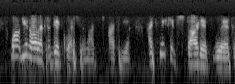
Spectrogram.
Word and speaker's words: Arthia: How's that pronounced? Arthia? Arthia, actually.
